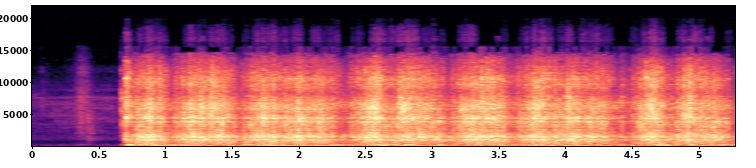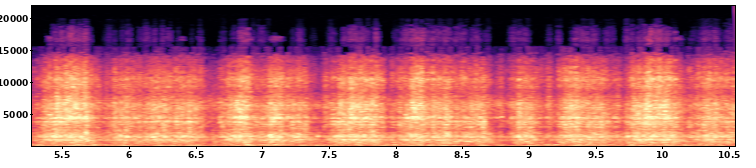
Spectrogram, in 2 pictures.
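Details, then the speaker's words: 1948 Ford F5 truck, dormant nearly 30 years, cranked after the distributor was turned back to adjust timing: steady starter churn with even compression pulses and no firing at all; it cranks but won't start, with a new unidentified noise present. "I don't hear any firing yet so let's keep playing with this distributor"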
